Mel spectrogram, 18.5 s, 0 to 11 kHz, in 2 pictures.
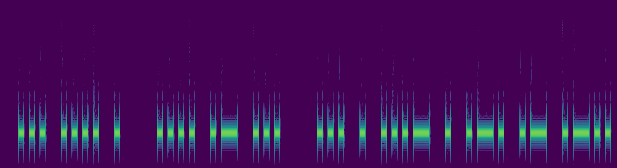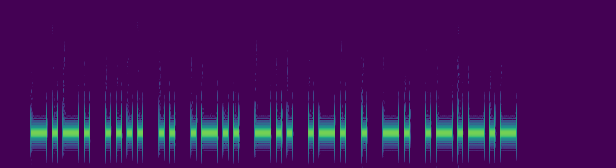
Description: Morse code, heard as a keyed tone, about 15 wpm, 700 Hz. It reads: SHE HAS SEVERAL CHILDREN.
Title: Sentences from Top 1000 Words - Review Part 2 - 15wpm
